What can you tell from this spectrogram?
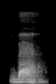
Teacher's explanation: sampai terakhir 2 3 A i u U a a u an a na minal mni ma i an a ni a nam sekarang huruf ba dia makhnya keluar dari kedua bibir Asyafatain bibir atas sama bibir bawah menutup rapat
